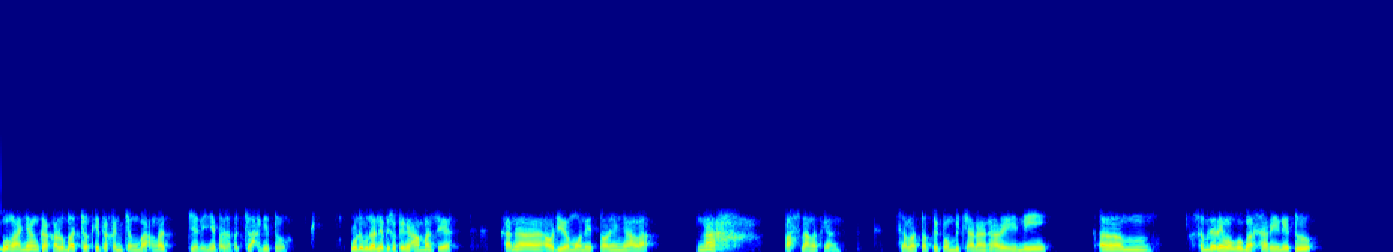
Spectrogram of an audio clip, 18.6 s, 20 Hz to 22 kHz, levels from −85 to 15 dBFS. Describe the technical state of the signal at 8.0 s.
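At 8.0 s, as throughout the clip, the speech has passed through the AMR narrowband mobile codec at heavy compression, which fits its lowest mode of about 4.75 kbps. Only 250 Hz to 3.4 kHz survives, so the voice sounds thin, buzzy and synthetic.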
